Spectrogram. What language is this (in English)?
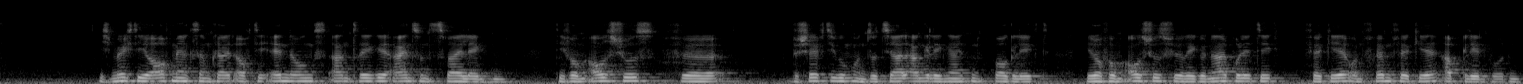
German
